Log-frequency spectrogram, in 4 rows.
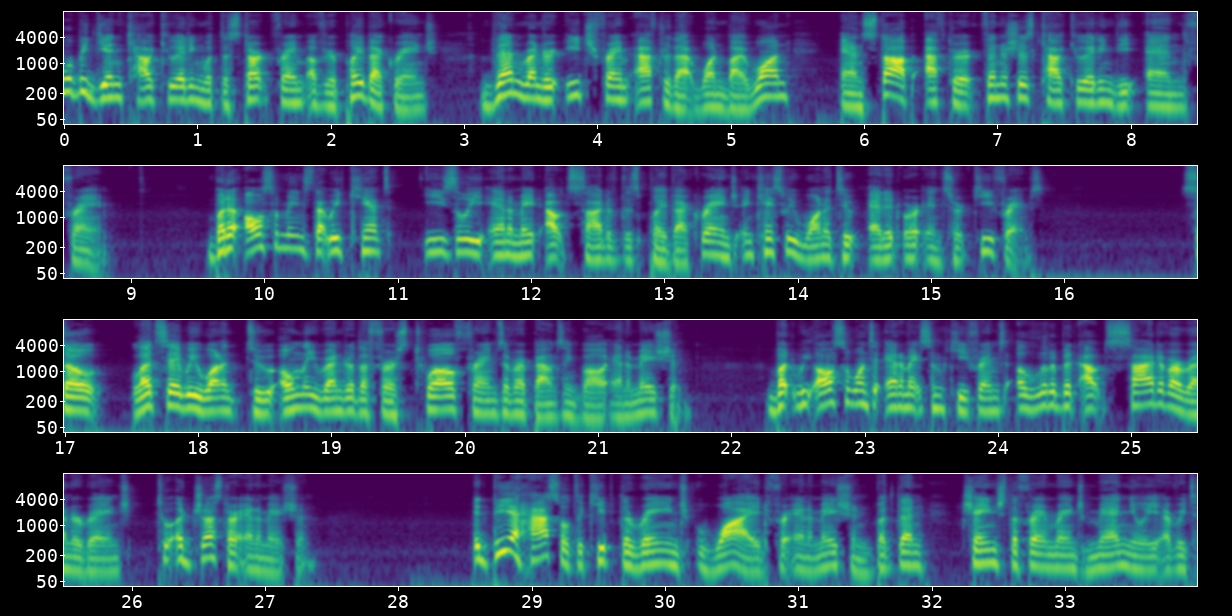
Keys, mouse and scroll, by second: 0.0 click, 0.6 r, 1.3 space, 1.7 space, 2.3 click, 14.6 middle click, 15.2 space, 18.5 space, 20.1 click, 22.7 space, 24.6 space, 25.0 click, 28.4 click, 28.7 space, 31.9 space, 32.0 click.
